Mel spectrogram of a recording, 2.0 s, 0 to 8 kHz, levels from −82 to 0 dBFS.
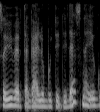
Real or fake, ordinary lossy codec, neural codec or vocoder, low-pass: real; Opus, 24 kbps; none; 7.2 kHz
